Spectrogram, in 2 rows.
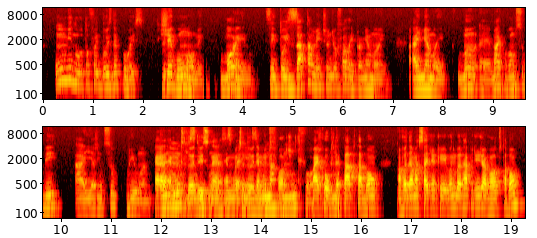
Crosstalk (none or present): present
